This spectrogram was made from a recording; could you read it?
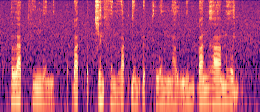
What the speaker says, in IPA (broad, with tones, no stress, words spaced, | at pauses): la˦˥t̚fi˧ŋə̤˨˩n | ɓa˨˩t̚ ʔə˨˩t̚t͡ɕə˧jfə̤˨˩nva˨˩k̚ ɗə̤˨˩mɗə˨˩t̚ kwə̤˨˩n ma̤˨˩w nɨ̤˨˩mɓa˧nɣaː˨˦m ɣə̰˧˨jʔ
